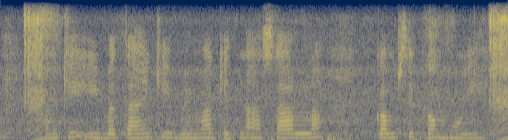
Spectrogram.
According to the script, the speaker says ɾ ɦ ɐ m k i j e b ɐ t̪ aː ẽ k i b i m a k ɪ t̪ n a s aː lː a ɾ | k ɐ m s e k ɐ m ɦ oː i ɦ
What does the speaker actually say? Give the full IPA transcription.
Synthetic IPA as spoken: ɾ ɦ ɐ m k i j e b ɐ t̪ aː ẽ k i b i m a k ɪ t̪ n a s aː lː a | k ɐ m s e k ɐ m ɦ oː i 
